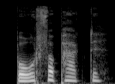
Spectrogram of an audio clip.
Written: bortforpagte

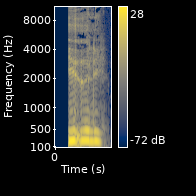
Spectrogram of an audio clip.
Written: idelig

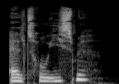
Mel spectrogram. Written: altruisme

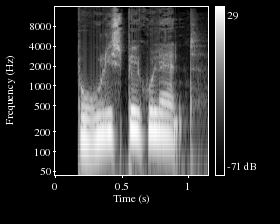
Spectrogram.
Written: boligspekulant

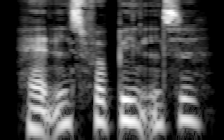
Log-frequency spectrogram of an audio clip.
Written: handelsforbindelse

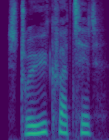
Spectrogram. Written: strygekvartet

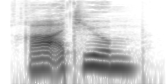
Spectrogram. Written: radium

